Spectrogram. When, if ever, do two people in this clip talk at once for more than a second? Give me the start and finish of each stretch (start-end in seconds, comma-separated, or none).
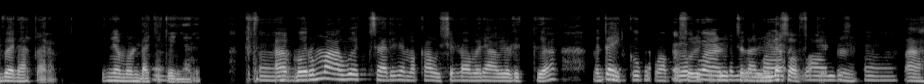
6.1-8.5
